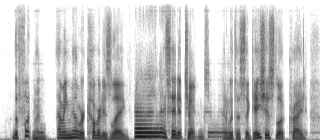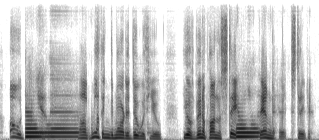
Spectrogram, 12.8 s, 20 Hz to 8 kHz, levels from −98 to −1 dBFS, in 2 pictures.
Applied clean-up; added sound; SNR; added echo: neural diffusion model UNIVERSE++.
